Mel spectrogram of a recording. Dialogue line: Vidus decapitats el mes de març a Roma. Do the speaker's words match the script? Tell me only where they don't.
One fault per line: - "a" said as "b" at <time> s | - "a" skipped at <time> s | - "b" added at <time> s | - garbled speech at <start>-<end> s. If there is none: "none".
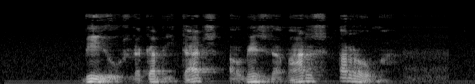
none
